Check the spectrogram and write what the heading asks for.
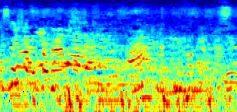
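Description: Several women talking at once in overlapping, lively group chatter.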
